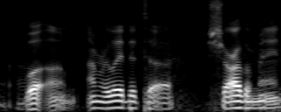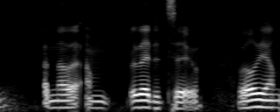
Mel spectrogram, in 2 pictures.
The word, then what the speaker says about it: Charlemagne: But, um I'm related to Charlemagne. Another I'm related to William the Conqueror. Oh, it's Charles Imagine?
